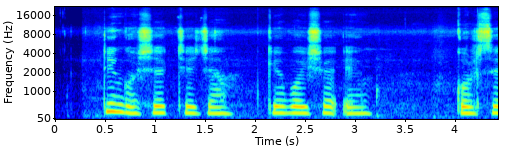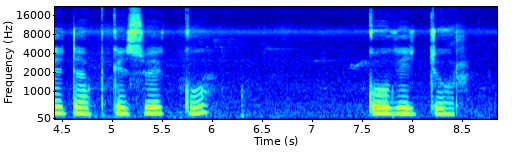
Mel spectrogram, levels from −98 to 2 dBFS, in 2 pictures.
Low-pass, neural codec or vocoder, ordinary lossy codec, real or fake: none; none; none; real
